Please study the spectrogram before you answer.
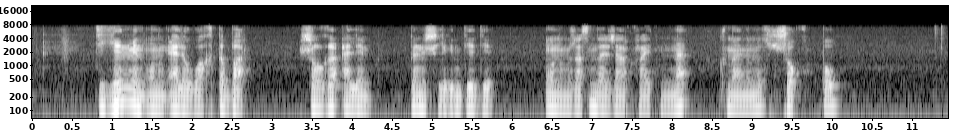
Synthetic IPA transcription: d̪̥e̞ɡʲe̞nme̞nwʔo̞nəɴʔælɪwɑqə̥t̪əbɑɾ | ʒ̥əlˠʁəʔæle̞m | b̥ɪɾɪnʃɪlɪɡʲɪnd̪e̞d̪e̞ | wo̞nəɴʒɑsənd̪ɑjʒɑɾqʰəɾɑjt̪ənənɑ | kʲʰʏmænɪmɪzʒ̥o̞q | b̥ʊlˠ

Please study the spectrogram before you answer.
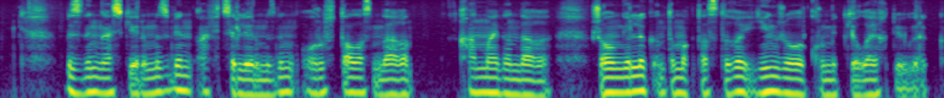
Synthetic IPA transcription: b̥ɪzd̪ɪŋæskʲe̞̰ɾɪmɪzbe̞no̞̰fʲi̥jt̪se̞ɾle̞ɾɪmɪzd̪ɪŋʊɾəst̪ʰɑlˠɑsənd̪ɑʁə | qʰɑnmɑjd̪ɑnd̪ɑʁəʒ̥ɑwɑŋɡʲe̞ɾlɪkə̰nt̪əmɑq̚t̪ɑst̪əʁəje̞ŋʒo̞ʁɑɾqʰʊɾme̞t̪kʲe̞̰lˠɑjəqd̪e̞̰w̰kʰʲḛɾe̞̰k

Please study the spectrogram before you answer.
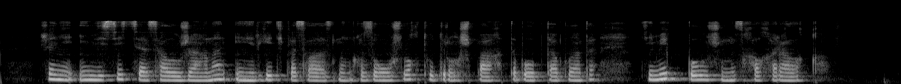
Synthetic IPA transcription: ʒ̥æne̞ʔinve̞st̪ijt̪sɨjasɑlˠuʒɑʁənɑne̞ne̞rɡʲe̞t̪ijkasɑlˠɑsənəɴqʰəzəʁuʃəlˠəqt̪ʰud̪əɾʁəʃbɑʁət̪əbo̞lˠəp̚t̪ʰɑbəlˠɑd̪əd̪̥e̞me̞k̚bʊlˠʒʊməsχɑlˠəqɑɾɑlˠəq

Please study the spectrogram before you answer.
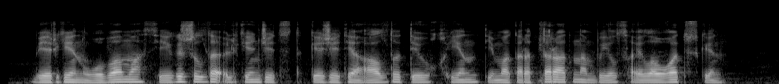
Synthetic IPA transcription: be̞ɾɡʲe̞nwo̞bɑmɑse̞ɡʲɪzʒəlˠd̪ɑʔʏ̰lkʲe̞nʒe̞t̪ɪ̥st̪ɪ̥kʲːe̞ʒe̞t̪e̞ɑlˠd̪əd̪e̞wqʰəjənd̪̥ʲe̞mo̞krat̪ːɑɾɑt̪ənɑnbəjəlˠsɑ̰jlˠɑwʁɑt̪ʰʏ̥skʲe̞n

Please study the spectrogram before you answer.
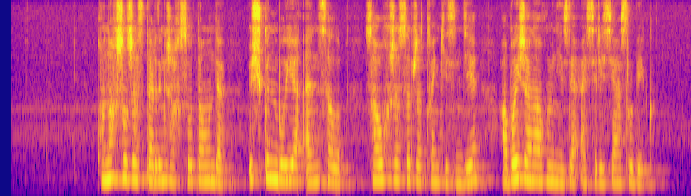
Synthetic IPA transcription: qʰo̞nɑqʃəlˠʒɑst̪ɑɾd̪əɴʒɑqsəwot̪ɑwənd̪ɑʏʃkʲʏnbo̞jəʔænsɑlˠəp̚sɑwəqʒɑsɑpʒɑt̪̚qɑŋkʲʰe̞zɪnd̪e̞ɑbɑjʒɑɴɑʁəmɪne̞zɪʔæsɪɾe̞se̞ɑsəlˠbe̞k

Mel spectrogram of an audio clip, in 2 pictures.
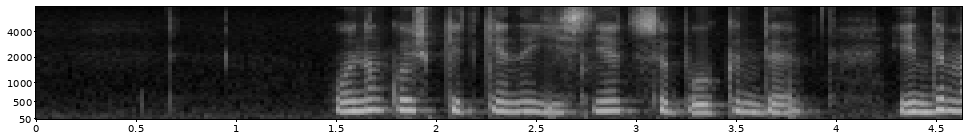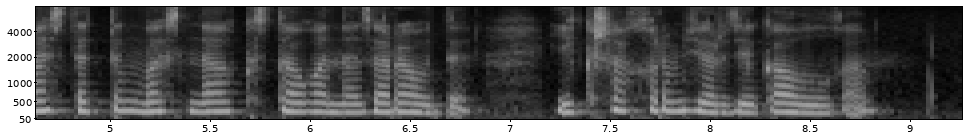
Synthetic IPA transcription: wo̞nəɴkʲʰɵʃɪ̥p̚kʲʰe̞t̪kʲe̞nɪje̞sɪne̞t̪ʰʏ̥sɪpwɵkʲɪnd̪ɪje̞nd̪ɪmæst̪ɑt̪ːəɴbɑsənd̪ɑʁəqʰə̥st̪ɑwʁɑnɑzɑɾɑwd̪əje̞kʲɪ̥ʃɑqəɾəmʒe̞ɾd̪e̞ɡʲɪɑwəlˠʁɑ̰

